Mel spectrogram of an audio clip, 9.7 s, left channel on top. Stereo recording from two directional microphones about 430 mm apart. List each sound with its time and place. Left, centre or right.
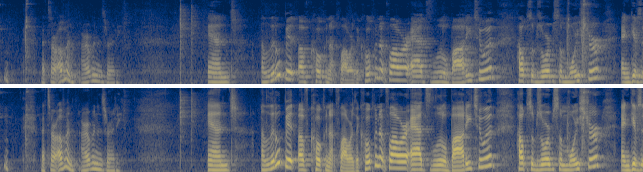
0.6 s speech: right
3.1 s speech: right
7.2 s speech: right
